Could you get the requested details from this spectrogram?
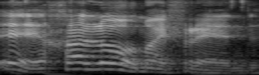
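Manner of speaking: put-on Greek accent. Quoting a character whose voice actor made him sound greek, greek accent. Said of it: "this guy was supposed to be Greek".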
